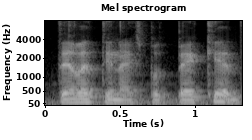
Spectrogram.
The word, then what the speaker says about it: teletina ispod peke: It's something called teletina ispod peke. That's the Croatian pronunciation, but basically it's veal, prepared in a certain type of Croatian way.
